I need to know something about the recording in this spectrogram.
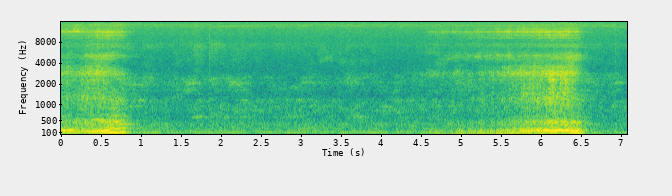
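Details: Macho, a dog, snoring while asleep.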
